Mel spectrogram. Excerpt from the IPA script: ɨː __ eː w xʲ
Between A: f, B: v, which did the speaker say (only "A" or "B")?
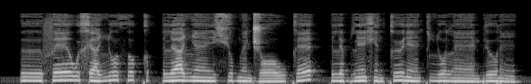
A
